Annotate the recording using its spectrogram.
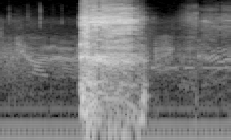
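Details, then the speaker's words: Single harsh half-second cough from an adult who says they are quite sick, over a low steady hum; cough. "Sorry about the coughing. I am quite sick, which you can probably hear from my voice as well."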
